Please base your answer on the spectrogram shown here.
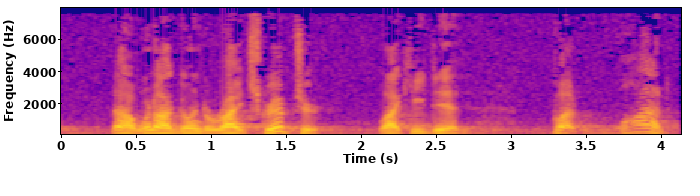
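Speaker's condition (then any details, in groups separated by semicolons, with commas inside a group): No condition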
